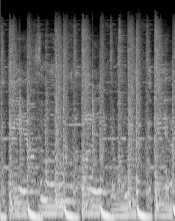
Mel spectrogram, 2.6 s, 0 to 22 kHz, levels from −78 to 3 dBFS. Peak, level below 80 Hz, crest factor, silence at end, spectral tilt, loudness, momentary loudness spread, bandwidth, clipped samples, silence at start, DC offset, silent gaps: 0 dBFS; -14 dBFS; 8 dB; 0 s; -5 dB/octave; -9 LUFS; 2 LU; 17 kHz; 0.1%; 0 s; under 0.1%; none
